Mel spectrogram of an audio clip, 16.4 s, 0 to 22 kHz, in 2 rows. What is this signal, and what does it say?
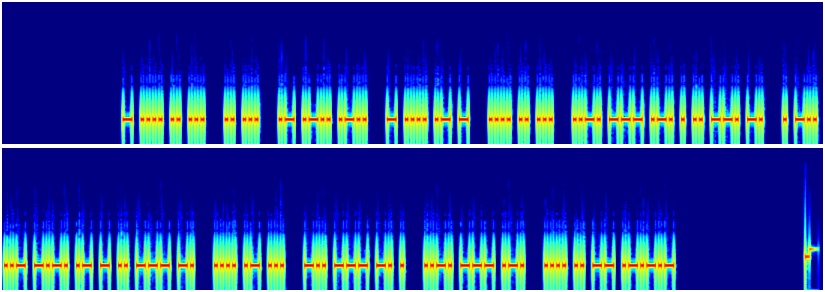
Morse code, heard as a keyed tone, about 40 wpm, 700 Hz. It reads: THIS IS ALL THAT HIS FOREIGN EDUCATION HAS DONE FOR HIM.
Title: Sentences from Top 1400 Words 40wpm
